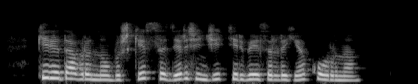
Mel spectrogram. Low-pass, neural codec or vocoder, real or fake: 7.2 kHz; none; real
